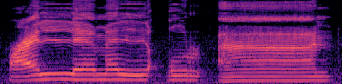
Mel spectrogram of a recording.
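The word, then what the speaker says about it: عَلَّمَ الْقُرْآنَ: இரண்டாவது வசனம் அல்லமல் குர்ஆன் அல்லமல் குர்ஆன் சோ ஐனுடைய உச்சரிப்பு லாம்ல அழுத்தம் கொடுக்கணும் அல்லம லாம்சம் சுக்குூன் கமரியா சேர்த்து ஓதணும் அல்லமல் காப் வந்து வல்லின எழுத்து அதற்கான உச்சரிப்பு கொடுக்கணும் தும்மா பெற்று வந்துருக்கு ரா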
